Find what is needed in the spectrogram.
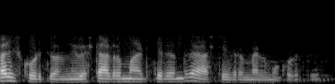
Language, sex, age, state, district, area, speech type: Kannada, male, 45-60, Karnataka, Raichur, rural, conversation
